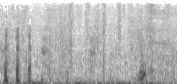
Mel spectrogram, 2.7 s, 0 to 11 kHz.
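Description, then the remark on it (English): Cattle of about 1,800 pounds let out several short, rough moos in quick succession while bucking and kicking in anticipation of sweet feed as a man walks along the fence, followed by a scattered call or two later over a noisy outdoor background with faint voices. “So as Doug walks along the fence, they're bucking and kicking and mooing in anticipation”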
